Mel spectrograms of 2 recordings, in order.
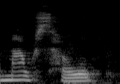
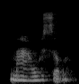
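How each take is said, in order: First: It is said as two separate words. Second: It is run together as one short word.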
